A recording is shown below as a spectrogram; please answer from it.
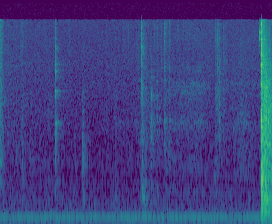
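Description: Faint scattered clicks and light handling noises from working a bonsai's root ball and wires in its pot, over a steady low hum, then one loud knock near the end.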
